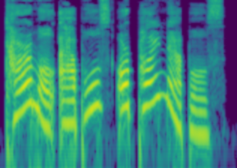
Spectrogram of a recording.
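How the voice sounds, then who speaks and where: A woman voicing an excited, inventive young girl in a children's storybook, eager and cheerful. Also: very high-pitched, moderate pace, no room sound, studio quality, pitched above the performer's own voice, full character voice.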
